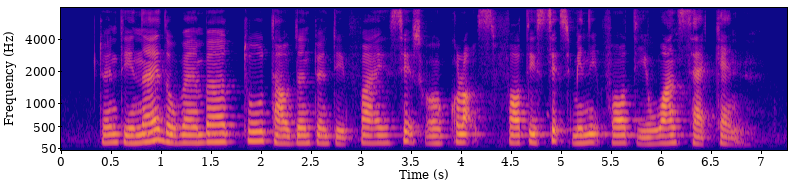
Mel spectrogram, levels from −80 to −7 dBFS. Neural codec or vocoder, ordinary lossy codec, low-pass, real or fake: none; none; none; real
